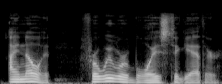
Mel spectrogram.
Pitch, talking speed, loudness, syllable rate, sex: 100 Hz, 215 wpm, -17 LUFS, 6.1 syllables/s, male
